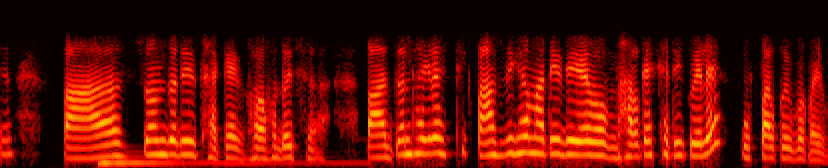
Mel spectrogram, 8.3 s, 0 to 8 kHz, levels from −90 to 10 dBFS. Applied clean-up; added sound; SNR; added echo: none; Bowed string instrument; 15 dB; none.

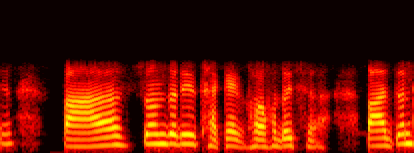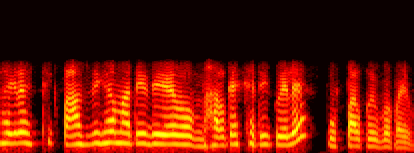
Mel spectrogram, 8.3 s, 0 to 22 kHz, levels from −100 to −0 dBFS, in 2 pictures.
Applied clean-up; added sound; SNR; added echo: none; none; none; none.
